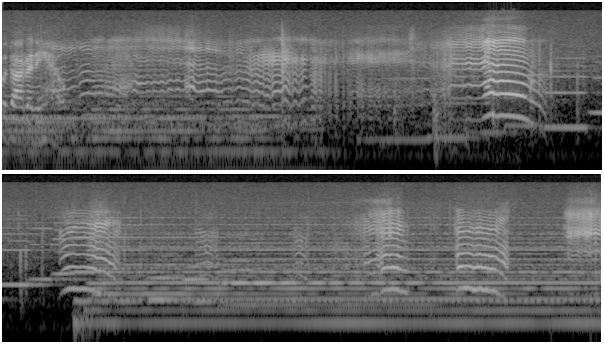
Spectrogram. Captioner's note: baby cries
